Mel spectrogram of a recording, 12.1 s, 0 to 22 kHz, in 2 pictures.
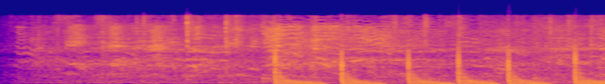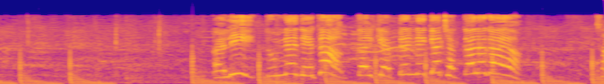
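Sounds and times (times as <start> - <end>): children playing and chattering: 0.0 - 12.0.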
